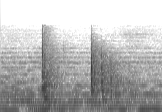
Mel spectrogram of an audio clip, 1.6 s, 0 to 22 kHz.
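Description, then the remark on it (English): A d20 die clatters onto a table: one sharp clack, then a second louder hit followed by a brief rattling tumble as it settles. No one speaks. “Roll a d20.”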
